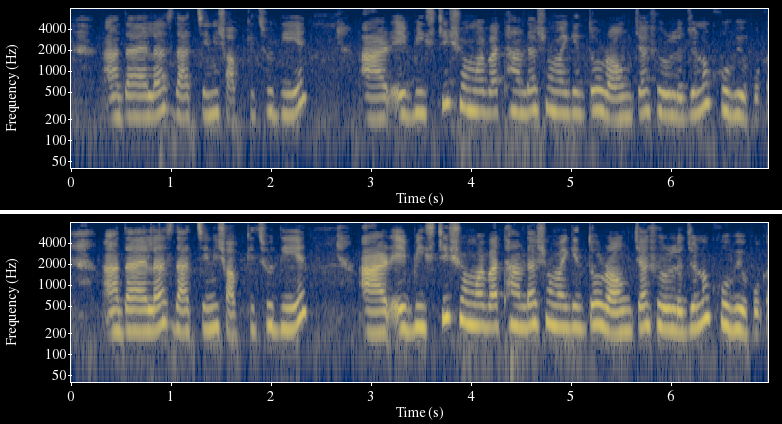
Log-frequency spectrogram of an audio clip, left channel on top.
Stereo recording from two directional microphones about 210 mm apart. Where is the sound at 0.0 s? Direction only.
30° right (ahead or behind).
